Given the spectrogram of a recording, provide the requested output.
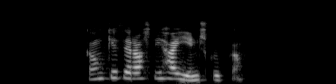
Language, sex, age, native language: Icelandic, female, 40-49, Ukrainian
